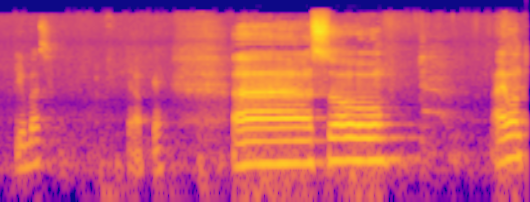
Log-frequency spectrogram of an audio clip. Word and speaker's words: ubus: It's the right pronunciation. UBus?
